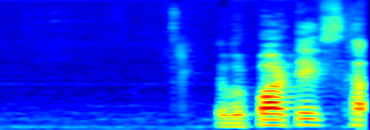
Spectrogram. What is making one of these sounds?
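A man reads out calmly through a microphone.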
